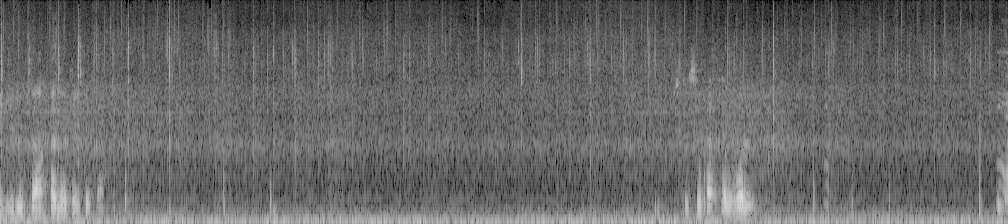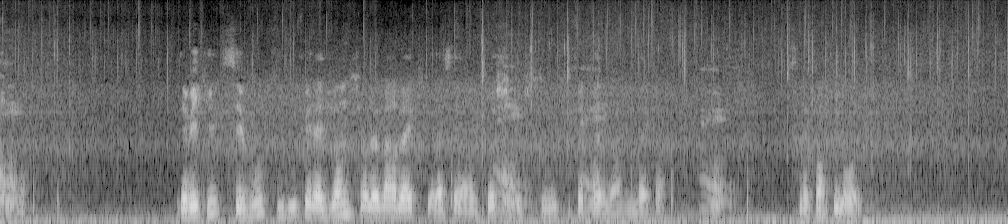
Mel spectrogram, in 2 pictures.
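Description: Fire crackles steadily.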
